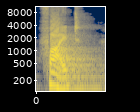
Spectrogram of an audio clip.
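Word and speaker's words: fight: जब जी एच एक साथ वॉवेल के बाद आता है तो जी एच दोनों एक साथ साइलेंट रहते हैं, जैसे थॉट, फाइट, डॉटर। और एक बात और हमें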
